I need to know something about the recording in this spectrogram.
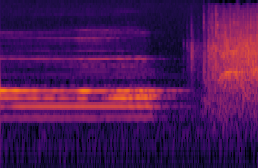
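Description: A group of women sing a chord together in close harmony.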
